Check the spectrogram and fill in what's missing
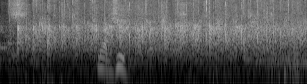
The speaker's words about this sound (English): Let's stand together and give him a hand clap of praise, would you?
